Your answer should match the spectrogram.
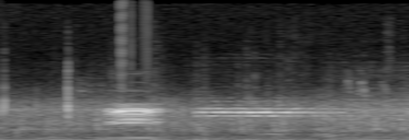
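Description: Steady low drone of an idling engine, with one short spoken word about half a second in.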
